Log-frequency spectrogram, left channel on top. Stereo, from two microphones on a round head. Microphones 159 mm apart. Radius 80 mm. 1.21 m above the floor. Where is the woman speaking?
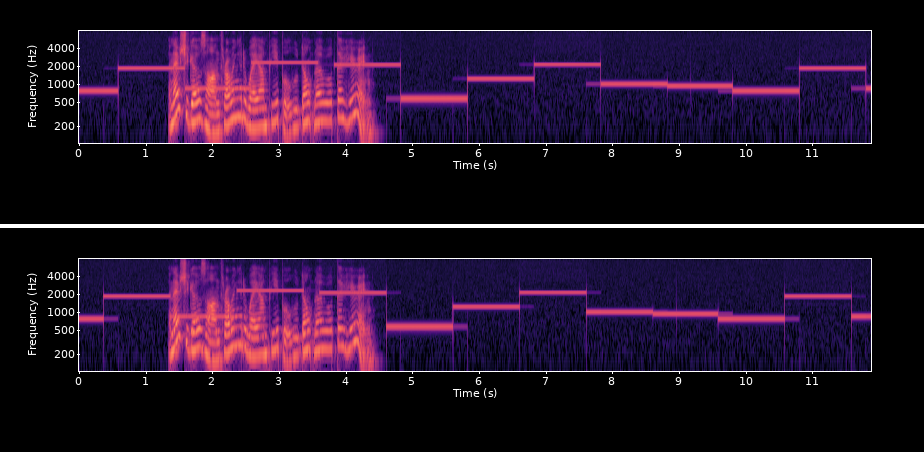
15° left (ahead or behind), 0.8 m.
